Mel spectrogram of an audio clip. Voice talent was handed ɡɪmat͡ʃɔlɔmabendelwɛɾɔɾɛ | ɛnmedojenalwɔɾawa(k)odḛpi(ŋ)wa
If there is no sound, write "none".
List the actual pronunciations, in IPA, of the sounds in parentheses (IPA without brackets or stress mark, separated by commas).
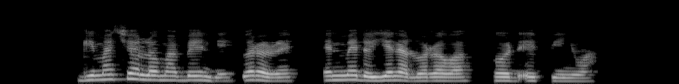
k, ɲ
